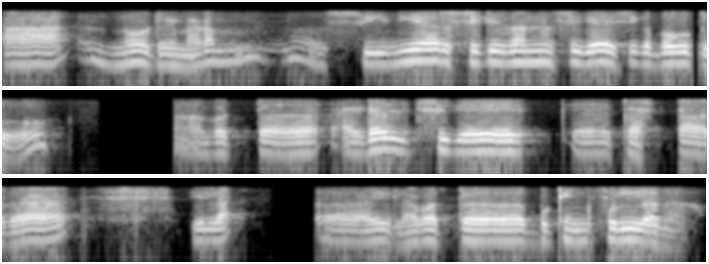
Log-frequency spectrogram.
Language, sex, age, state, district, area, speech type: Kannada, male, 60+, Karnataka, Dharwad, rural, conversation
